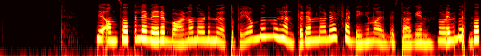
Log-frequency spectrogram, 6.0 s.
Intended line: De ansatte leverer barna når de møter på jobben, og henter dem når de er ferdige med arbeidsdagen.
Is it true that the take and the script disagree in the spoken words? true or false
true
